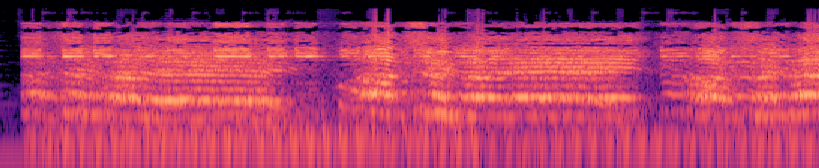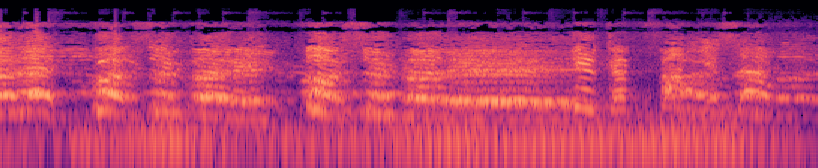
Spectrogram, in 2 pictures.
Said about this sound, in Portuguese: eu acho que o que melhor traduz o meu sentimento em relação à Superliga é esse áudio da torcida do Chelsea protestando contra o ingresso do clube na competição.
